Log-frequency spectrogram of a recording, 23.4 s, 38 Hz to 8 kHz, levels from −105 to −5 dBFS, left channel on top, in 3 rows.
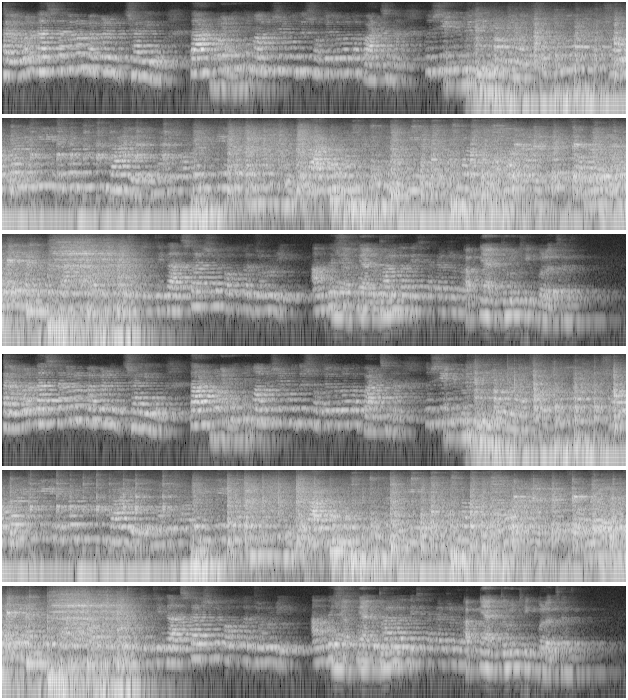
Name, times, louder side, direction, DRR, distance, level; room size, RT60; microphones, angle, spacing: voice 1, 0.0-19.1 19.5-20.7 21.0-21.4, equal, 45° right, -9 dB, 3.6 m, -27 dB
voice 2, 2.6-3.1 5.5-6.4 19.7-20.6 21.4-22.7, right 1 dB, 20° right, -2 dB, 1.9 m, -31 dB
sound 1, 5.8-17.2, right 1 dB, 65° right, 2.4 m, -23 dB
Speech, 11.3-13.1 14.4-16.2, left 1 dB, 25° left, 0.9 m, -33 dB
13.0 x 5.5 x 5.9 m, 1.4 s
head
